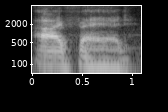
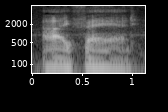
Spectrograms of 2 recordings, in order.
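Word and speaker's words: ephod: it here you know it's spelled e-p-h-o-d but here in in the hebrew it's a p-u-d and they say that's a f as a e fad or ifad so i was reading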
